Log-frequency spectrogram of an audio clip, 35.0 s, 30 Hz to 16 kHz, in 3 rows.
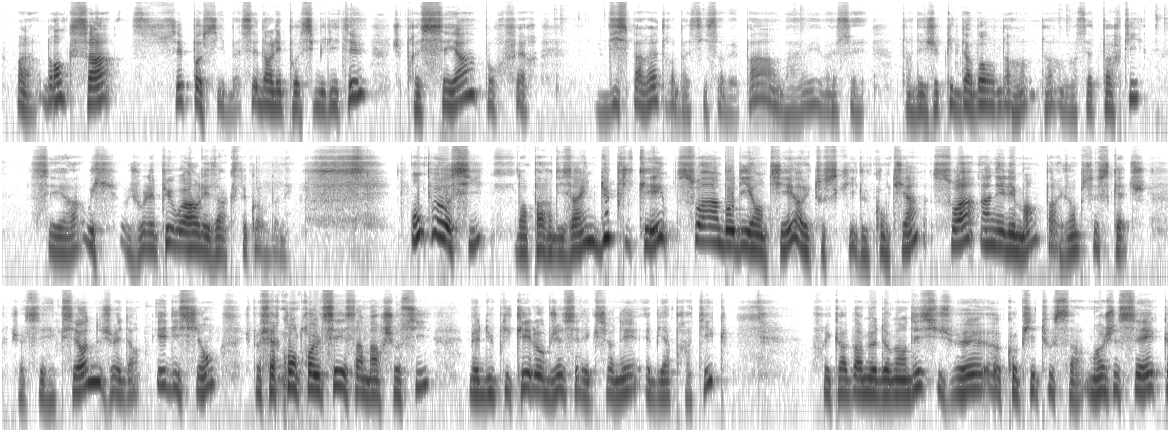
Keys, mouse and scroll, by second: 1.9 click, 3.8-6.0 typing, 4.9 click, 8.3 right click, 9.0 click, 9.5 click, 11.1-11.4 typing, 14.2-15.3 drag, 17.3 click, 24.7 click, 29.9 click.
